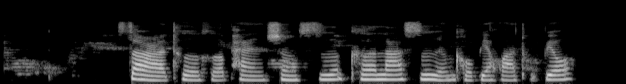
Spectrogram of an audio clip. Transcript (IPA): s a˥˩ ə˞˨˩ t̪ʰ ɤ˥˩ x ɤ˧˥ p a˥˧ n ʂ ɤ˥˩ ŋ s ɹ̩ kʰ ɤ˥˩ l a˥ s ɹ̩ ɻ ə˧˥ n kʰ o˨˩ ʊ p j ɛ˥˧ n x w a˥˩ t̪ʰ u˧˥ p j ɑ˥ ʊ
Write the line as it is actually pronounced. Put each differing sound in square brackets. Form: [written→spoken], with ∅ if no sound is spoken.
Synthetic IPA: s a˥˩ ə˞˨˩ t̪ʰ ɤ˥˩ x ɤ˧˥ [p→pʰ] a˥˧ n ʂ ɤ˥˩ ŋ s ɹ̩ kʰ [ɤ˥˩→ɤ˥] l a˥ s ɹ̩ ɻ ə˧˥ n kʰ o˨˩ ʊ p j ɛ˥˧ n x w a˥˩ t̪ʰ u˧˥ p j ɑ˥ ʊ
